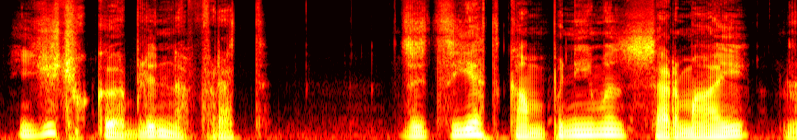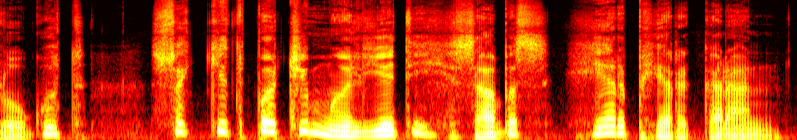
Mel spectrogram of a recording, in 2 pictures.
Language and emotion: Kashmiri, disgusted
